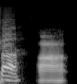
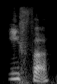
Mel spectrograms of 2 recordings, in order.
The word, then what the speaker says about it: Aoife: Some folks that we have, Kim and I have played with Aoife Wilson. I can never pronounce her name. I always worry. Aoife. Like Tifa. Yeah. Aoife. But without the T.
